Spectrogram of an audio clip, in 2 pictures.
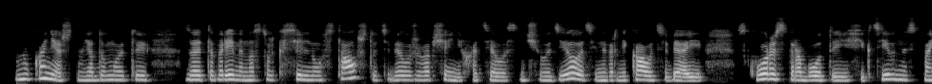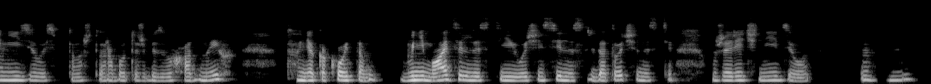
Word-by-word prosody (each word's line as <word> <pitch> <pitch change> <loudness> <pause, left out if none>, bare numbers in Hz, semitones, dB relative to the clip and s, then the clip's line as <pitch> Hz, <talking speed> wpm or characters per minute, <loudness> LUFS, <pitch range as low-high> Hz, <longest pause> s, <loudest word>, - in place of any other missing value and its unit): Ну, 240 +1 +2
конечно, 235 -7 +1
я 195 0 +1
думаю, 205 +1 -1
ты 210 0 -3 0.3
за 215 -2 +2
это 210 0 +1
время 215 0 +3
настолько 200 +2 -4
сильно 210 -3 0
устал, 265 +8 +2
что 215 -10 -8
тебе 205 0 -3
уже 205 0 -2
вообще 205 +2 -2
не 180 -2 -1
хотелось 180 +1 -4
ничего 190 0 -4
делать. 220 +3 +3
И - - -4
наверняка 190 +3 +3
у 200 - +3
тебя 185 -2 +1
и 170 0 +2 0.3
скорость 245 +1 +3
работы, 195 -2 +2
и - - -2
эффективность 220 +1 -2
понизилась, 195 -3 0
потому 170 +1 -10
что 185 - -8
работаешь 180 0 -5
без 180 -2 -5
выходных, 190 +5 -2 0.5
то 195 - -2
ни 185 - +5
о - - +4
какой 190 +1 +3
там 210 +2 -2 0.2
внимательности 190 0 +4
и 185 -1 +2
очень 180 +2 -2
сильной 190 -2 +1
сосредоточенности 185 0 -4 0.3
уже 185 0 0
речь 195 +1 -2
не 190 +1 -1
идет. 160 -5 -6 0.5
Мгм. 200 +2 -5
195 Hz, 160 wpm, -22 LUFS, 185-210 Hz, 0.5 s, ни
